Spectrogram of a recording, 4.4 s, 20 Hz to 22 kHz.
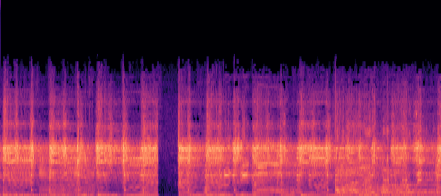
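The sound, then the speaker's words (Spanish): Rhythmic music plays at a polling station during an election. It is loud and continuous, with a dense mix of instruments and one brief cut partway through. “Y oigan, acá en la mesa 333 hay música, no sé si lo pueden escuchar de fondo, no sé de dónde viene exactamente, pero escuchen.”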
